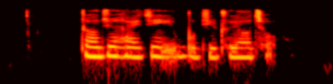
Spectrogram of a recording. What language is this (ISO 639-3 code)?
zho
